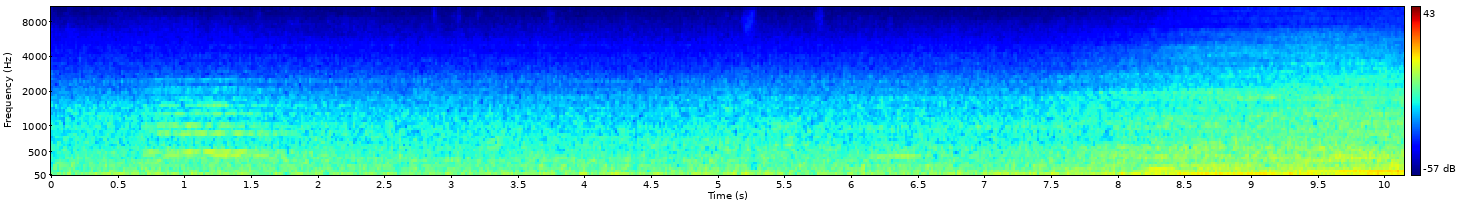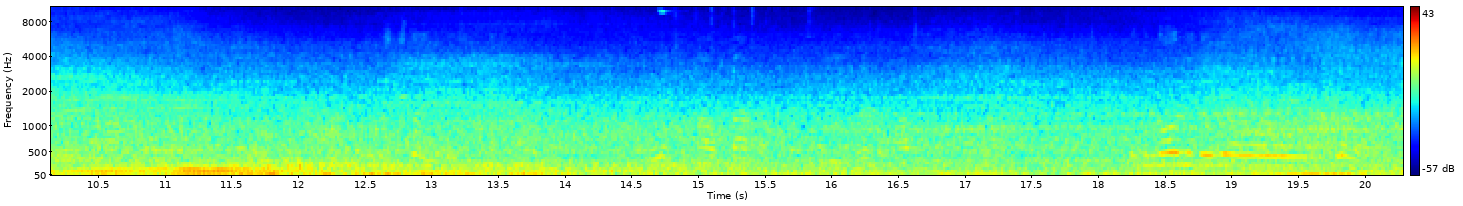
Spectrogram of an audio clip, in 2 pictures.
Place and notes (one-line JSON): {"title": "Berlin: Vermessungspunkt Friedelstraße / Maybachufer - Klangvermessung Kreuzkölln ::: 19.12.2011 ::: 19:06", "date": "2011-12-19 19:06:00", "latitude": "52.49", "longitude": "13.43", "altitude": "39", "timezone": "Europe/Berlin"}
